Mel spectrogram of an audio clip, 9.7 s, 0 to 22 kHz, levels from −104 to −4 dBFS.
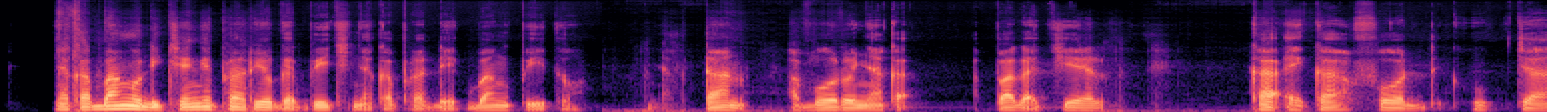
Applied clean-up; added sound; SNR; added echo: neural mask model DeepFilterNet 3.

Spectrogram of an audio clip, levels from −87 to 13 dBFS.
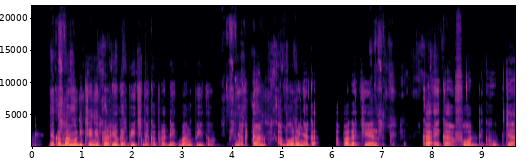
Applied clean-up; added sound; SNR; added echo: neural mask model Resemble Enhance denoiser.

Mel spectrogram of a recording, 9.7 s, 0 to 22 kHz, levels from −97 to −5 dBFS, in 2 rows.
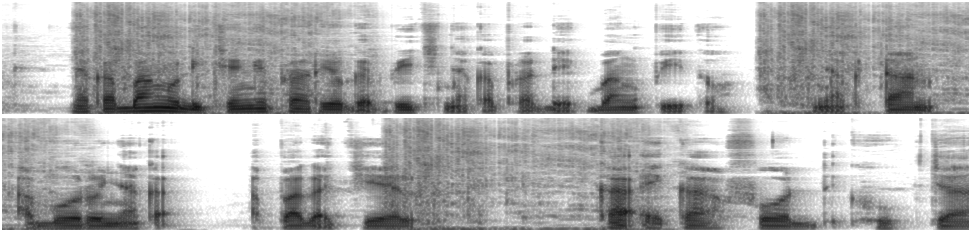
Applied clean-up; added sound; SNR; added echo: classical method log-MMSE.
